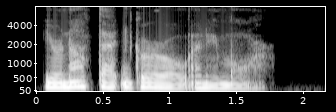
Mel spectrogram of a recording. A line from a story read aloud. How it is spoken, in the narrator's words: he said softly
